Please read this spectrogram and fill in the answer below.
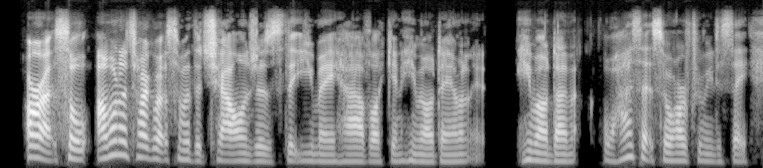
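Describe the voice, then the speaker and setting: A woman speaks at a very fast pace in a Texas accent, her pitch very deep and low with ordinary variation. The sound is dry and close with no echo, over a quiet background. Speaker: podcast host and NICU parent. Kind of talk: interview. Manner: casual, conversational.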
